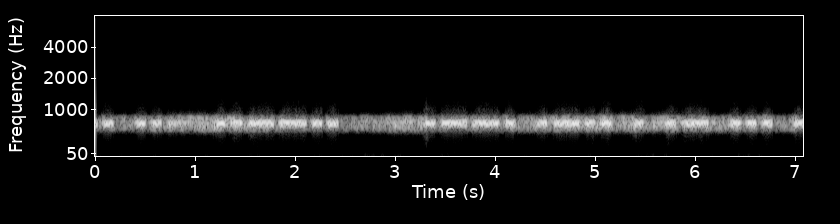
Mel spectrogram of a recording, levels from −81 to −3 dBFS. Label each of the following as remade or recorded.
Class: remade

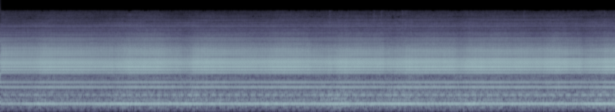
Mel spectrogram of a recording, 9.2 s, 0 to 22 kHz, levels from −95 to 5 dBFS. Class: recorded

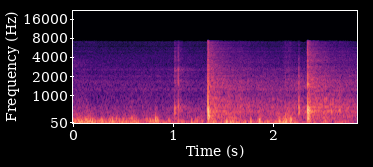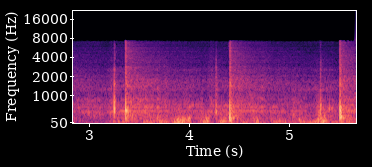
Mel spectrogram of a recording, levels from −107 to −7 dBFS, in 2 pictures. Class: remade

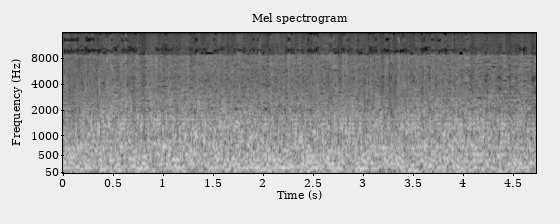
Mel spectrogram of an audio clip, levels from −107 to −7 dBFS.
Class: remade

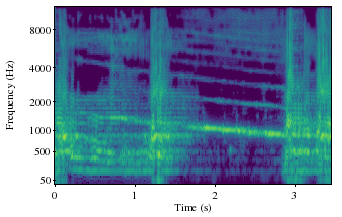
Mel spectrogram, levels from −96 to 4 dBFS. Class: remade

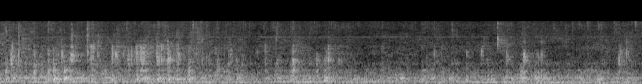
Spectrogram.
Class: recorded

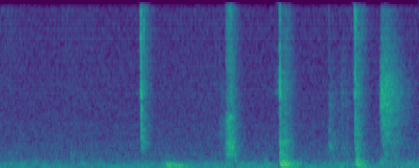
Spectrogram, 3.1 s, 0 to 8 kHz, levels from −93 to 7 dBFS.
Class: remade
